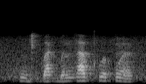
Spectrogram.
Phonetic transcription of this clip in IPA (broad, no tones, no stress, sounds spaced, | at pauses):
ŋ ɡ ḭ ɡ͡b a ɡ͡b ə n z a kʷʰ a kʷ ə̃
